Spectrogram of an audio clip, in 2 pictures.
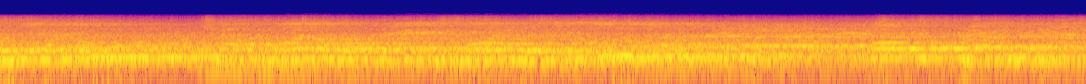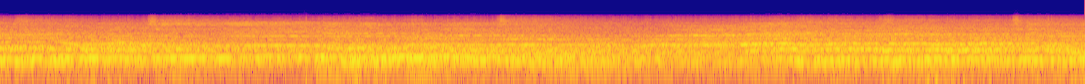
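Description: A crowd talks and shouts throughout a large echoing hall.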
